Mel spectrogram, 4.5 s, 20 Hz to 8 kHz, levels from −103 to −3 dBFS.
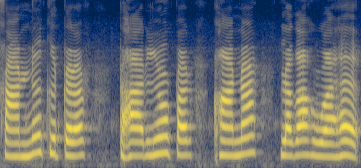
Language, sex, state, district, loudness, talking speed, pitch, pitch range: Hindi, female, Uttar Pradesh, Lucknow, -14 LUFS, 120 wpm, 255 Hz, 245-270 Hz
